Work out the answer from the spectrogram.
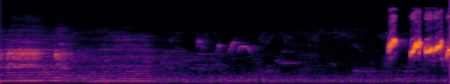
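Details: Red-whiskered bulbul: an opening harsh, buzzy chatter and low hum, then a late burst of four cheerful, warbled whistled notes in quick succession.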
